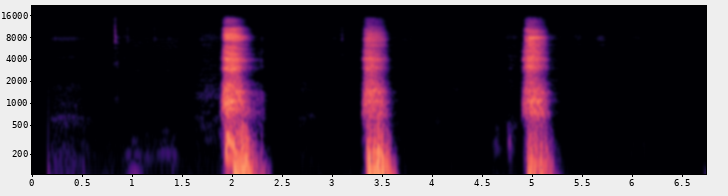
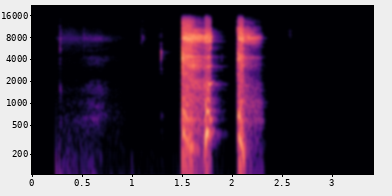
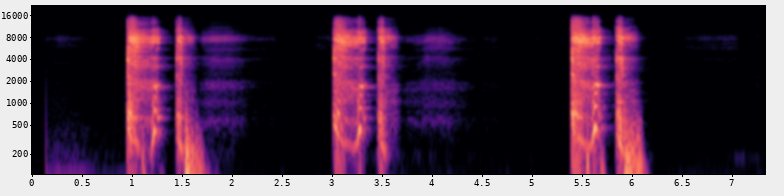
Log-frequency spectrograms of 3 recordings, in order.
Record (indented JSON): {
  "exhalation_length": "6.7 s",
  "exhalation_amplitude": 32768,
  "exhalation_signal_mean_std_ratio": 0.26,
  "cough_length": "3.4 s",
  "cough_amplitude": 32768,
  "cough_signal_mean_std_ratio": 0.3,
  "three_cough_length": "7.3 s",
  "three_cough_amplitude": 32768,
  "three_cough_signal_mean_std_ratio": 0.36,
  "survey_phase": "beta (2021-08-13 to 2022-03-07)",
  "age": "18-44",
  "gender": "Female",
  "wearing_mask": "No",
  "symptom_runny_or_blocked_nose": true,
  "symptom_sore_throat": true,
  "symptom_onset": "3 days",
  "smoker_status": "Never smoked",
  "respiratory_condition_asthma": false,
  "respiratory_condition_other": false,
  "recruitment_source": "Test and Trace",
  "submission_delay": "2 days",
  "covid_test_result": "Positive",
  "covid_test_method": "RT-qPCR",
  "covid_ct_value": 17.1,
  "covid_ct_gene": "N gene",
  "covid_ct_mean": 17.1,
  "covid_viral_load": "2500000 copies/ml",
  "covid_viral_load_category": "High viral load (>1M copies/ml)"
}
